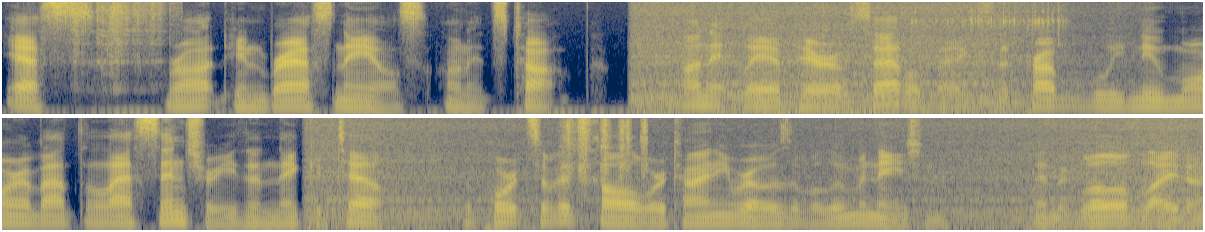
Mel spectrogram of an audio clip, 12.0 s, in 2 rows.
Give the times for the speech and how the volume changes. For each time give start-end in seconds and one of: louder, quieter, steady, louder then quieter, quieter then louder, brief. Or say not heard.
0.0-11.9 steady.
